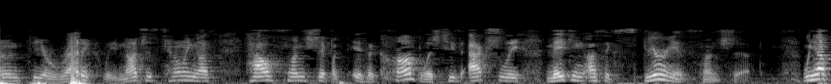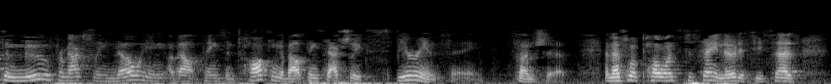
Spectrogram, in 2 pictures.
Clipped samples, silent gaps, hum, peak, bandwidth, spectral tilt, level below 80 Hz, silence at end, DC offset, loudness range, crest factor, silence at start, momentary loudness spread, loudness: under 0.1%; none; none; 0 dBFS; 5.4 kHz; -9 dB/octave; -24 dBFS; 0.2 s; under 0.1%; 4 LU; 18 dB; 0 s; 16 LU; -19 LUFS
